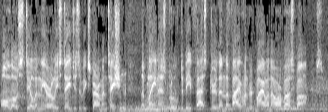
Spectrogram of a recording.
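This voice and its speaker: There is noticeable background noise as a man talks at a fairly quick pace with hardly any pauses, his medium pitch showing ordinary variation. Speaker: newsreel narrator. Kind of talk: newsreel narration.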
